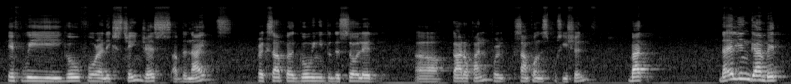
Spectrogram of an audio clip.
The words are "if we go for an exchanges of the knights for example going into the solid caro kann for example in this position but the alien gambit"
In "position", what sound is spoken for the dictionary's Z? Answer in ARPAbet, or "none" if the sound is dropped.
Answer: S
